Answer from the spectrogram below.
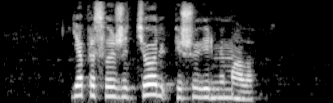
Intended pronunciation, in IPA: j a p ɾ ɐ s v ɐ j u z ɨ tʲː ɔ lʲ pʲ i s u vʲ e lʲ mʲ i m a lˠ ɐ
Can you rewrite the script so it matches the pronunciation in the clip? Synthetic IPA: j a p ɾ ɐ s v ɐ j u ʐ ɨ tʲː ɔ lʲ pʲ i ʂ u vʲ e lʲ mʲ i m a lˠ ɐ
